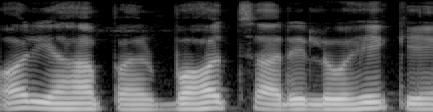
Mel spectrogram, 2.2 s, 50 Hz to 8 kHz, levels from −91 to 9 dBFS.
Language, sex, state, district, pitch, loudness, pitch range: Hindi, male, Uttar Pradesh, Lucknow, 140 Hz, -16 LUFS, 135-155 Hz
